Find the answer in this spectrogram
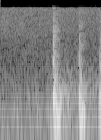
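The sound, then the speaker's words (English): Three firm knocks on a wooden door at midnight while the household sleeps, fairly loud, each one dull and thudding, coming in quick succession after a brief quiet moment. “And then there comes a knock at the door.”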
